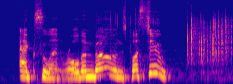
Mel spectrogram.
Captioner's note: dice rolling; shaking dice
